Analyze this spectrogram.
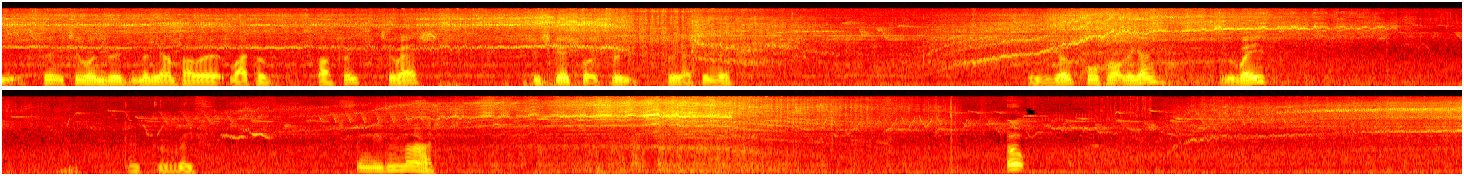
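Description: A small electric motor of a toy car whines as the car speeds across grass outdoors.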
